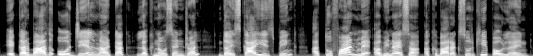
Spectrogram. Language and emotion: Maithili, neutral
